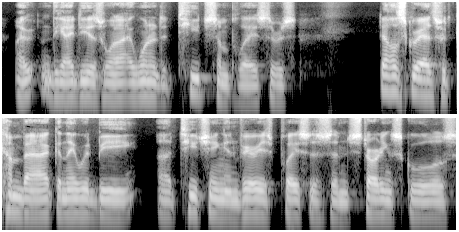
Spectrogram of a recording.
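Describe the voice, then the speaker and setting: A man with a US Midwestern accent at a fairly low pitch and with fairly even intonation, on a very clean recording against a silent background. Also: moderate pace. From Indiana, US Midwest. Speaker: pastor. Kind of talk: casual interview, telling his life story.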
